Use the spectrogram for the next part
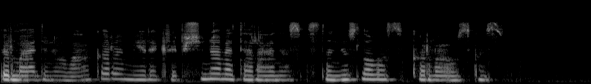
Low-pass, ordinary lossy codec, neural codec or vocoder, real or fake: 7.2 kHz; MP3, 96 kbps; none; real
